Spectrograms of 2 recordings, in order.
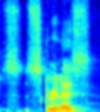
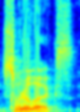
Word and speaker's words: Skrillex: but the music is is a combination of scres is that close close enough Skrillex okay Skrillex I just wanted to make sure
